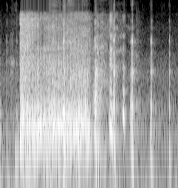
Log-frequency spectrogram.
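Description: A man making an explosion sound with his mouth: a loud noisy blast lasting about a second, followed by a quick run of short, sharp clicks that fade out.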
